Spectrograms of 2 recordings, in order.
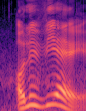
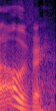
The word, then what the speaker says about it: Olivier: Olivier, hold on. Am I pronouncing it correctly? I think I got it a little close on the second try, yes? It's not Oliver. It's not Oliver.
